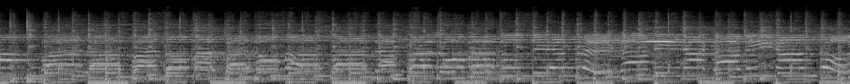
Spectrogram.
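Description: Cumbia played live by a sonora-style band, with a steady repeating bass line under melodic lines that slide down and back up in pitch.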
